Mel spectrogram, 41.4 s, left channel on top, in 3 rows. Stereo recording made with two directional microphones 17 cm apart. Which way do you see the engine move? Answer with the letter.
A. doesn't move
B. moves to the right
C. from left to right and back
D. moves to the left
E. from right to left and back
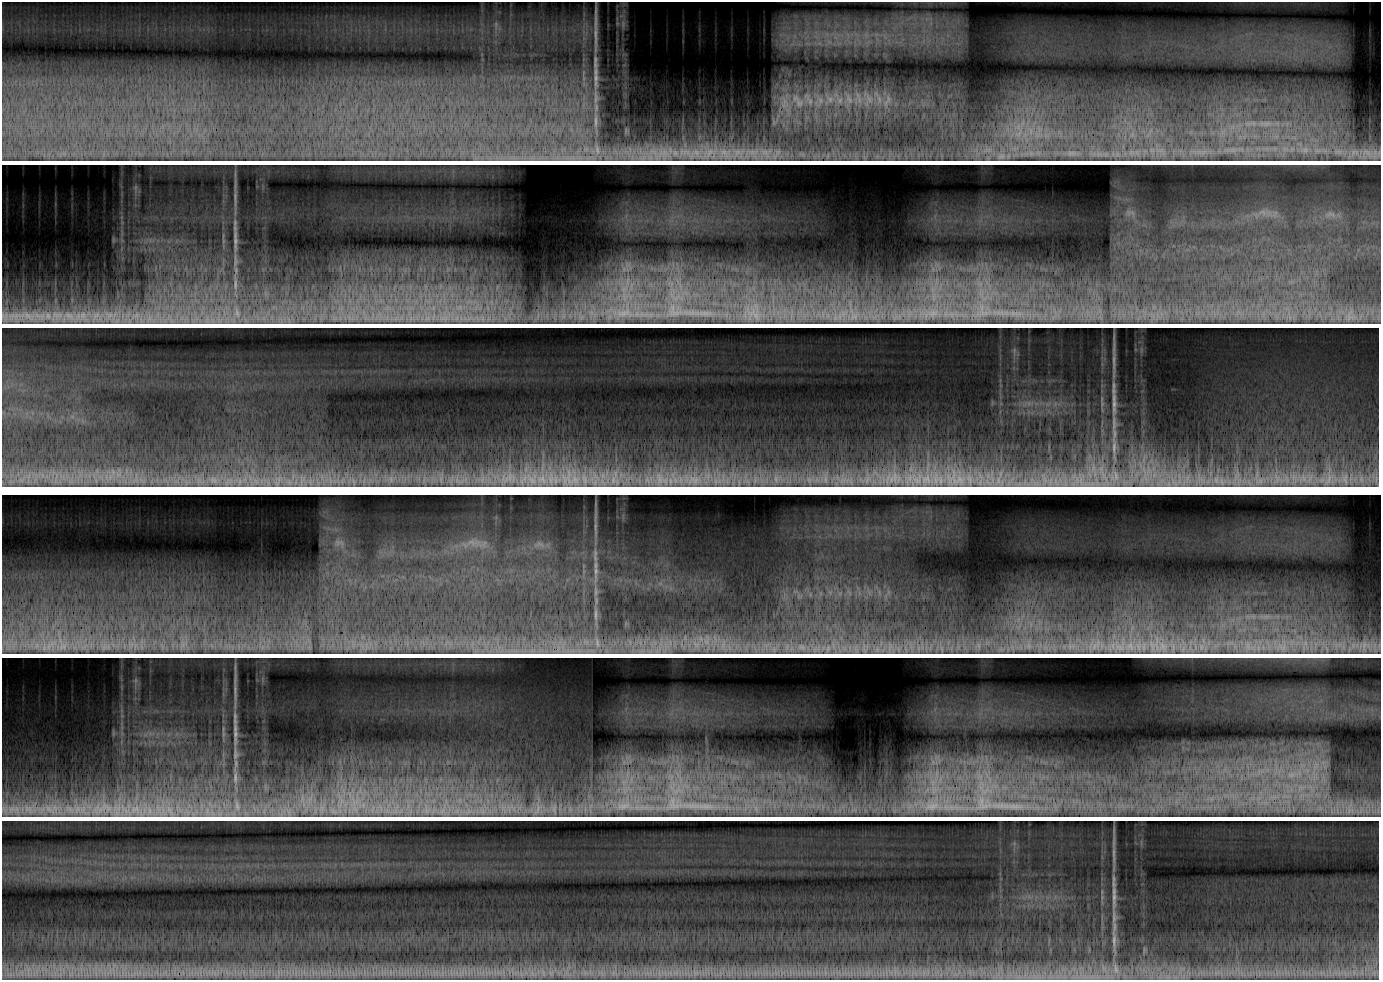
B.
